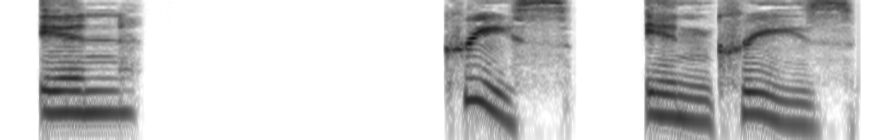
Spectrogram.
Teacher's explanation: Stress crease and keep in soft.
